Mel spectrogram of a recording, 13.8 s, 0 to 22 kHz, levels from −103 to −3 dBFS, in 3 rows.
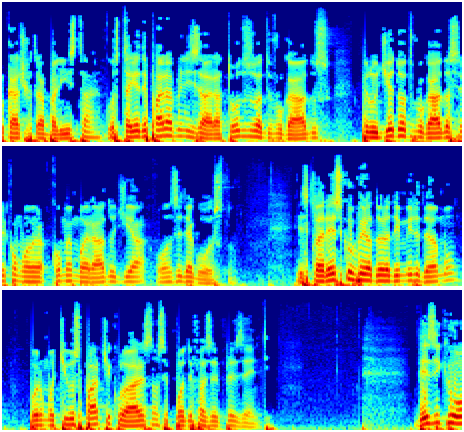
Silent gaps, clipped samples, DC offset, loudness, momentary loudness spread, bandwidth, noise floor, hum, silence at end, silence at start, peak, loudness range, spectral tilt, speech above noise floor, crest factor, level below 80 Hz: none; under 0.1%; under 0.1%; -17 LUFS; 13 LU; 13 kHz; -56 dBFS; none; 0 s; 0 s; -2 dBFS; 5 LU; -7.5 dB/octave; 41 dB; 14 dB; -22 dBFS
